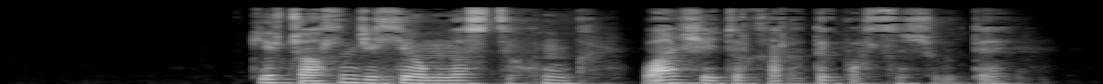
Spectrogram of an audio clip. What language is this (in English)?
Mongolian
